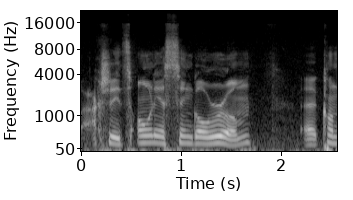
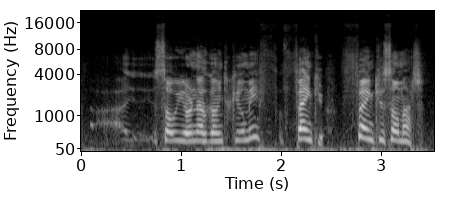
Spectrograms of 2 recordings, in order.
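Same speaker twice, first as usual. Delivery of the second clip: terrified; 7 semitones higher than usual. Acted. Spared NPC thanking them.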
